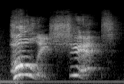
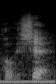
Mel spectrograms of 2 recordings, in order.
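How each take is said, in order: First: Much higher and louder, slow shocked yell; loud exclamation. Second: Softly muttered under the breath. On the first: Pretend. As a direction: blurt it out loud for the whole room. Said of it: "it's one thing if I was like". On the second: Retold or imitated. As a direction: keep it low, just for yourself. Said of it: "quietly under my breath".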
